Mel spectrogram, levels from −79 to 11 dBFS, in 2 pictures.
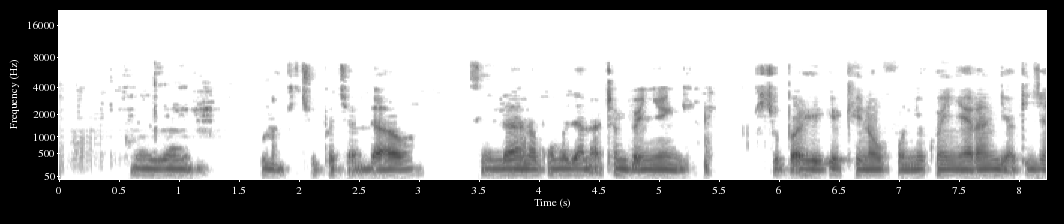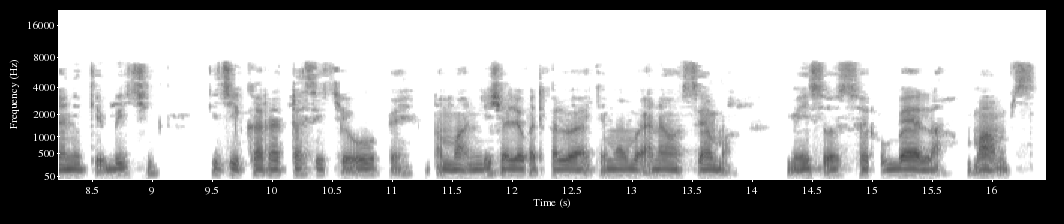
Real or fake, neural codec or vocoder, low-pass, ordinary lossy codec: real; none; 7.2 kHz; MP3, 32 kbps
